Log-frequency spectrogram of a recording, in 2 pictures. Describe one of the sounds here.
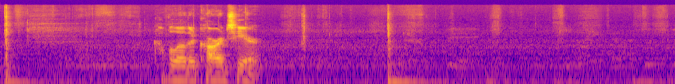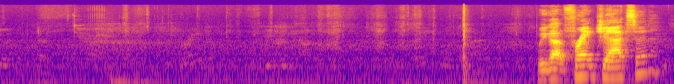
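Trading cards shuffle and slide against each other in hands.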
